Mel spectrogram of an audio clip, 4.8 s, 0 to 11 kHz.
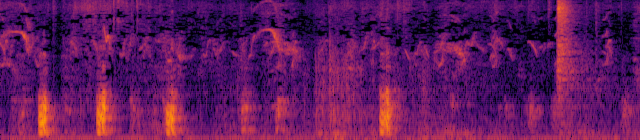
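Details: Mother hen among 31 newborn chicks: a few soft, low clucks at uneven gaps, chicks peeping high and arching, one sharp high squeak near the end.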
